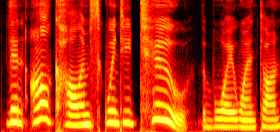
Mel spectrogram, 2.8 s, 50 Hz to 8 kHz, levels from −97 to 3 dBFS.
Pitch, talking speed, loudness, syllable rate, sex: 225 Hz, 215 wpm, -16 LUFS, 4.3 syllables/s, female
